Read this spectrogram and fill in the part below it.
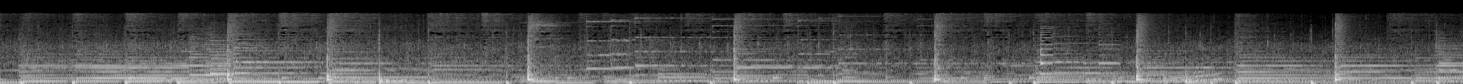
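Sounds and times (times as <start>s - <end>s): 
audience clapping hands: 0.0s - 14.6s.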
